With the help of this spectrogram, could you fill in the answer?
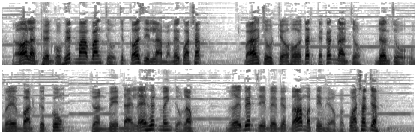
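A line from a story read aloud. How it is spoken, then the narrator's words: Arrogant laughter. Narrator (Vietnamese): Du Văn Tuấn bật cười ngạo nghễ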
